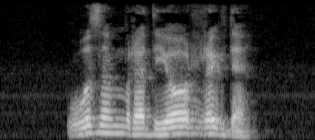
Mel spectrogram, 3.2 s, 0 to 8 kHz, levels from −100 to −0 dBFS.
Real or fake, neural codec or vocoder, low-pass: fake; vocoder, 44.1 kHz, 128 mel bands every 512 samples, BigVGAN v2; 7.2 kHz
